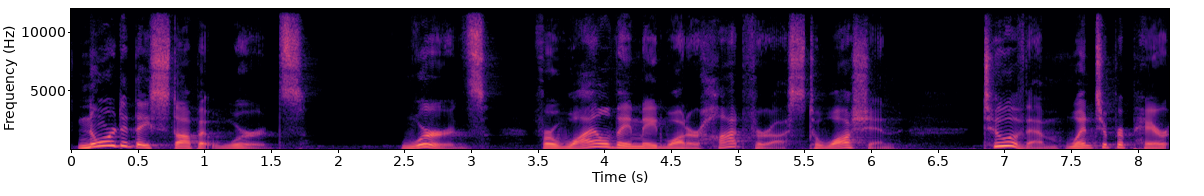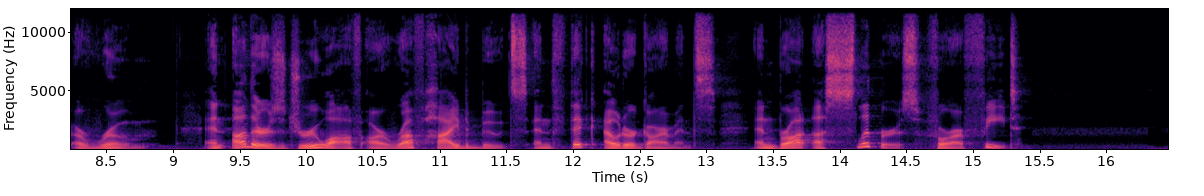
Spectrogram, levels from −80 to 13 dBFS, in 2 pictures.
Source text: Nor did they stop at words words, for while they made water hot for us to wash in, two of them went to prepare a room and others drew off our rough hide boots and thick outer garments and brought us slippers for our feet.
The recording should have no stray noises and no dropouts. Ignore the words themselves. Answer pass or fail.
pass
